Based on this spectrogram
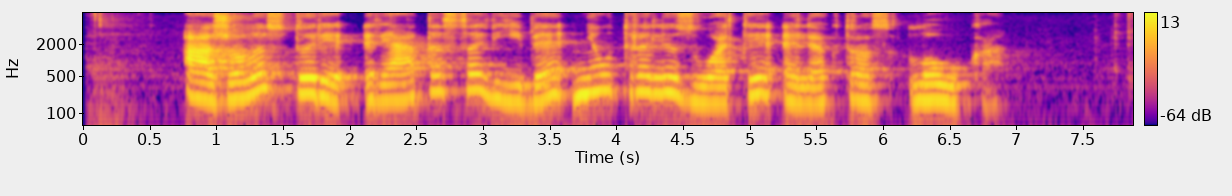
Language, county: Lithuanian, Vilnius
